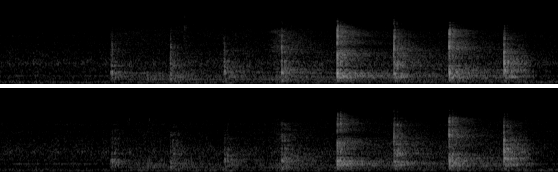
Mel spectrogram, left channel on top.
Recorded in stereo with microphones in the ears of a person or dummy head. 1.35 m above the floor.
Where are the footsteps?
60° left (ahead or behind), 2.5 m; by 5.3 s 5° right (ahead or behind), 1.5 m.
